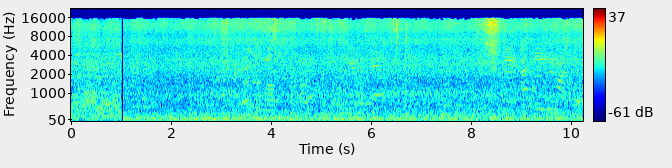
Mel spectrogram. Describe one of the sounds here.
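A moving walkway hums and rumbles steadily.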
